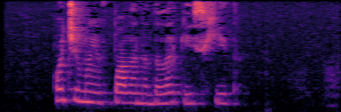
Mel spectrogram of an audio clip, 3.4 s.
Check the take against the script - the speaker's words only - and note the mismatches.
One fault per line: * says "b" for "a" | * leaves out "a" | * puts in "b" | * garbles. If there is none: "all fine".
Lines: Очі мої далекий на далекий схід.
* says "впали" for "далекий"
